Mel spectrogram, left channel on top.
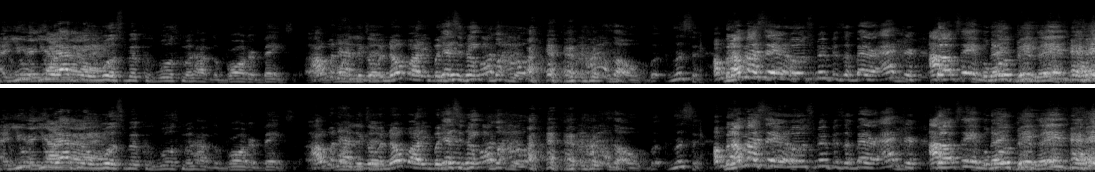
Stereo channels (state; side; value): normal; both; correlation 0.20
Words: is. You would have to go with Will Smith because Will Smith has a broader base. I wouldn't have to go with nobody but Denzel Washington. How though? But listen, I'm but I'm not going saying Denzel. Will Smith is a better actor. But I'm saying, but Will Smith is more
